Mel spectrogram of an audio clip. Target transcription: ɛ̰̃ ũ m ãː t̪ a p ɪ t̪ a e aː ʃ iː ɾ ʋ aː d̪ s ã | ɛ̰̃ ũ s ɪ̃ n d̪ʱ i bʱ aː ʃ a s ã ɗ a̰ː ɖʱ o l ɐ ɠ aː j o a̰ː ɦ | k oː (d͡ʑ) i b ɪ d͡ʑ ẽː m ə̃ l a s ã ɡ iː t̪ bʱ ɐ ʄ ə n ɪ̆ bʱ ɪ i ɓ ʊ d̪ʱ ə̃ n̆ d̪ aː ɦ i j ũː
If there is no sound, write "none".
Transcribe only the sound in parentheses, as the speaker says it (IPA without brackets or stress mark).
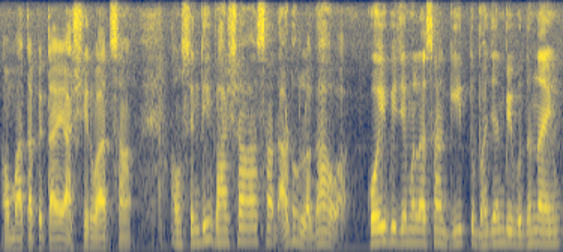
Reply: none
